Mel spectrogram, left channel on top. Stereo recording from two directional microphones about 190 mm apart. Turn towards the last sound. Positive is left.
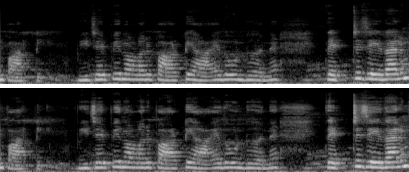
turn(degrees=-15)  # may be behind; listen again after turning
